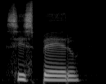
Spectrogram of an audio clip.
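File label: "s'isperu", female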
